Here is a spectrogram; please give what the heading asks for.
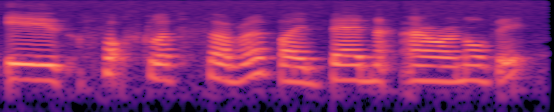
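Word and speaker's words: Aaronovitch: Number 3 is Foxglove Server by Ben Aronovich. Aronovich?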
